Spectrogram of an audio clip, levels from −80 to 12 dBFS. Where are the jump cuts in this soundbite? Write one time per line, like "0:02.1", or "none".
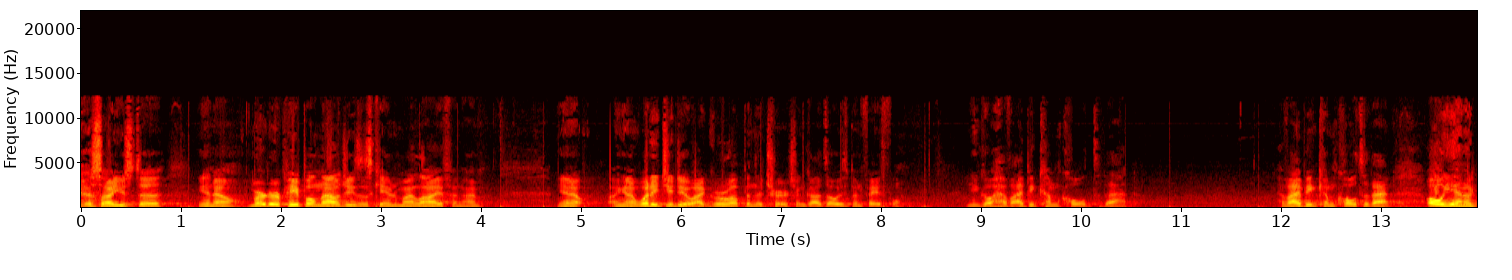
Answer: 0:08.7

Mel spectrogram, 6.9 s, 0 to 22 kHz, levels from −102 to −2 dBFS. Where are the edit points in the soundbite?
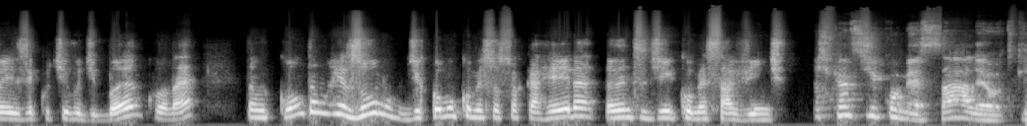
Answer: none

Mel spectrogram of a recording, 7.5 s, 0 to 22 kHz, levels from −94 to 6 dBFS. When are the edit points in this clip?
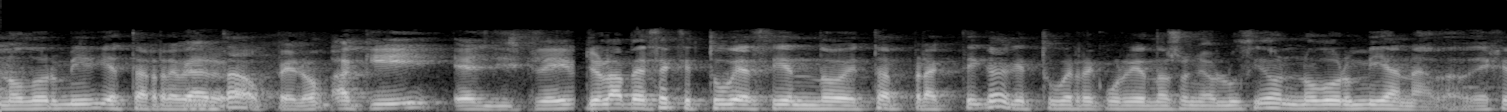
0:01.7
0:02.9

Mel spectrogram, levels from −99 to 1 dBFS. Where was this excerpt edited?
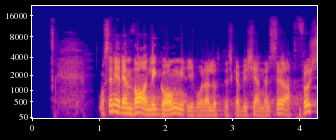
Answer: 0:02.3

